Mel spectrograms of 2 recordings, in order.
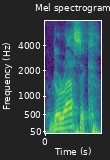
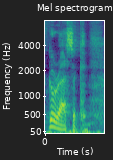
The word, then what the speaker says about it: Garasic: Garasic. Garasic, like Jurassic Park. Just like Jurassic, but it's Garasic.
